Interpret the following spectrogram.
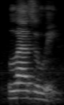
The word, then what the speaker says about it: lapis lazuli: Lazuli. I'm sorry. I think I pronounced it wrong. Lazuli is how you pronounce it.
